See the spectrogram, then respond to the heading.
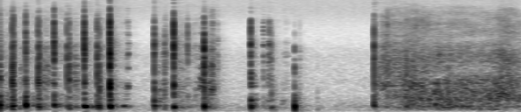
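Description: Long pointed acrylic nails tap and trace the raised letters of a glossy embossed "Dream with a Vision" cover on a flat, solid hardcover paper book. Quick, dry, bright clicks come in clusters separated by short silences. The sound then turns into a steady, airy scratching as the nails glide over the letters.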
